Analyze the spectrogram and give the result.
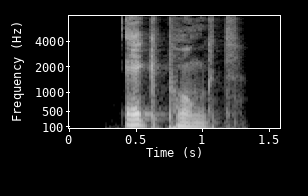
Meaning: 1. corner 2. guideline
- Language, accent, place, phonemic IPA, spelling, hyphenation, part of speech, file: German, Germany, Berlin, /ˈɛkˌpʊŋkt/, Eckpunkt, Eck‧punkt, noun, De-Eckpunkt.ogg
